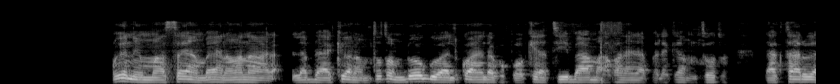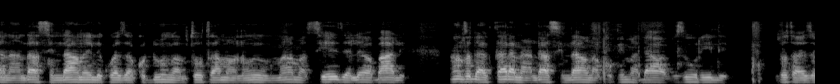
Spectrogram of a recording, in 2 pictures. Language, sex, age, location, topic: Swahili, male, 18-24, Nakuru, health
